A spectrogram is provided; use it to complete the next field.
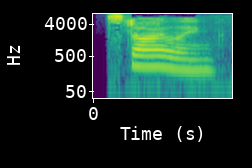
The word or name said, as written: styling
